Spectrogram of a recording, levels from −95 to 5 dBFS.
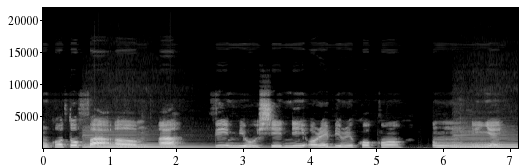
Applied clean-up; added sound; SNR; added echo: none; Bowed string instrument; 7 dB; none.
